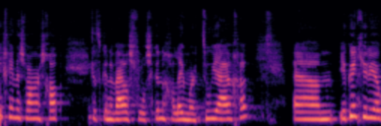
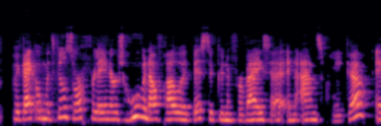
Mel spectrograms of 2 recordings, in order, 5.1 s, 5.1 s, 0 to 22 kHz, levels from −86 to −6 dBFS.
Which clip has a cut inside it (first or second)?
first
